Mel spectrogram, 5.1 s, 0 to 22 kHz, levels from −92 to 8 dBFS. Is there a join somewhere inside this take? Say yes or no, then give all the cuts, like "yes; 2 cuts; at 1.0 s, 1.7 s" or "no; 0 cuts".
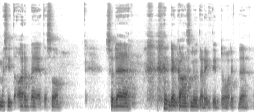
no; 0 cuts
